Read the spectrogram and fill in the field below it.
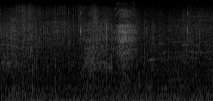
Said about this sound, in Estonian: Te kuulete, kuidas vihm krabiseb äh, vihmavarju vastu.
